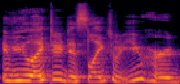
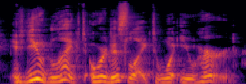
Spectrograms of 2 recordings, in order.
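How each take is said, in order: First: The voice is a plain, ordinary speaking voice. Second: The voice is a booming, put-on announcer voice. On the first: The speaker calls it right. "I'm trying so hard not to do it" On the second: The speaker calls it wrong. "I don't know why I'm doing the announcer voice"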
